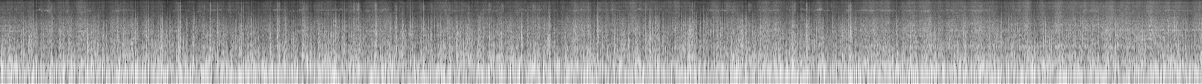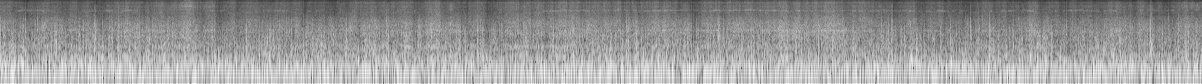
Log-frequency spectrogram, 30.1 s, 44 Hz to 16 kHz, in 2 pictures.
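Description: Loud, steady wind noise buffeting an action camera's microphone on a Honda Forza 350 scooter riding at speed, with the scooter's engine and road noise underneath.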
